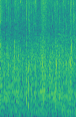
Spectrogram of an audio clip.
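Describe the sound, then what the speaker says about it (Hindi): Loud, dense applause from a large crowd at an outdoor mass wedding ceremony on a polo ground, sustained and steady throughout with a faint murmur of voices beneath. "जोरदार तालियां"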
